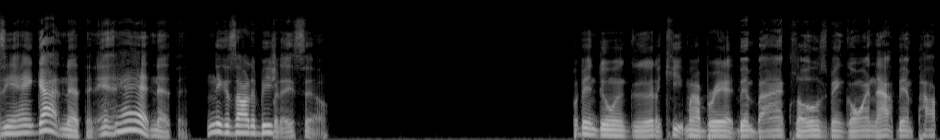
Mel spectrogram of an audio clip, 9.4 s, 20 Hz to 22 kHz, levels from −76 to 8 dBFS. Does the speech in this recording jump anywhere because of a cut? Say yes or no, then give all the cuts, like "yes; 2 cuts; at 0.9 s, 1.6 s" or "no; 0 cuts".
yes; 6 cuts; at 1.1 s, 2.0 s, 2.7 s, 5.7 s, 6.5 s, 7.4 s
